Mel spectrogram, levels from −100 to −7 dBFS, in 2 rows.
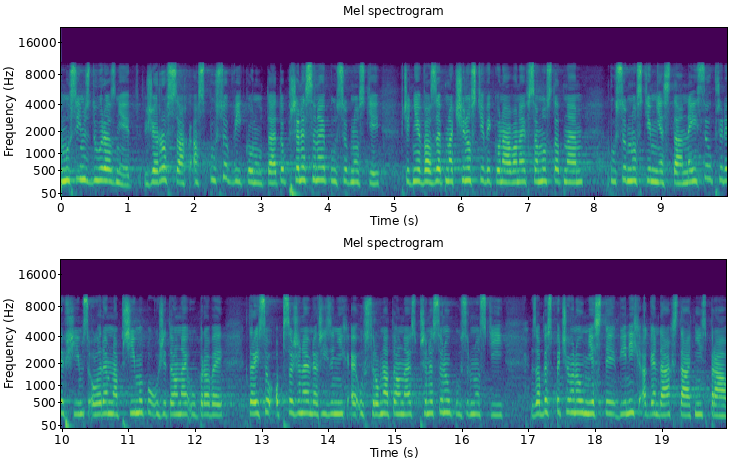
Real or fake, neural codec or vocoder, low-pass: real; none; 9.9 kHz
